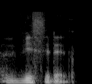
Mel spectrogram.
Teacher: Porque hay una pequeña reglita que me indica que cuando la T está, entre comillas, atrapada entre dos sonidos vocales, voy a hacer un sonido de la R mexicana o de la R del español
